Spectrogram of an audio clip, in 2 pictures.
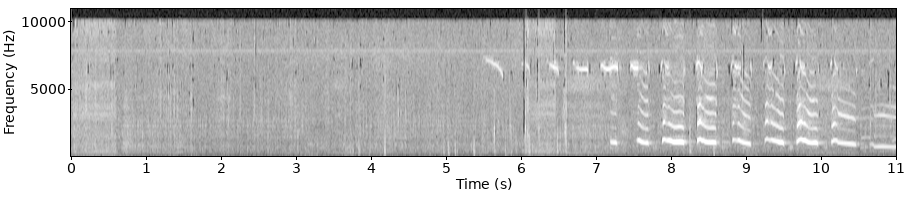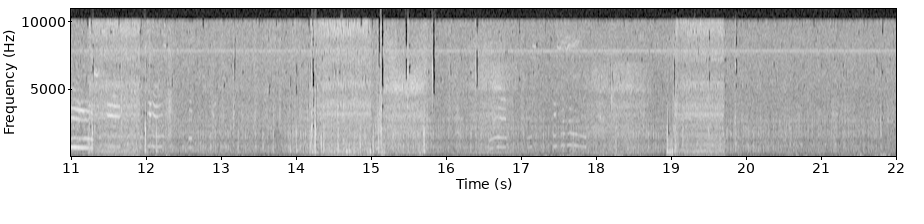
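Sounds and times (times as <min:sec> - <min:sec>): puppy yipping: 0:05.5 - 0:12.7, 0:16.6 - 0:17.9
puppy whining: 0:05.5 - 0:13.0, 0:16.5 - 0:18.1.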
